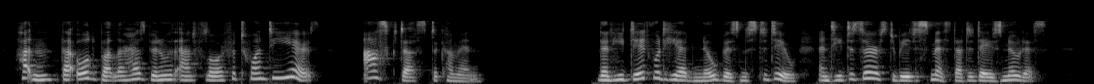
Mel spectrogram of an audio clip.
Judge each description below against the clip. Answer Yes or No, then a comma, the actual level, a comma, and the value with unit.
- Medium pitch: No, high, 200 Hz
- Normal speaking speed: No, fast, 210 wpm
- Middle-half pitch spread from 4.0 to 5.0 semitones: Yes, average, 4.7 semitones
